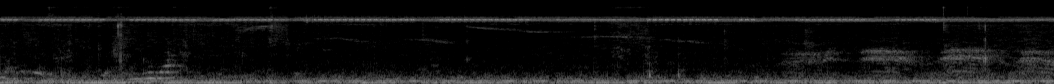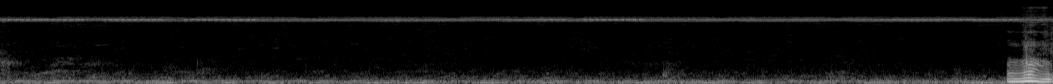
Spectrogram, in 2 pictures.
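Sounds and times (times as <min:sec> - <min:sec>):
steady high-pitched whine: 0:00.0 - 0:21.0.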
